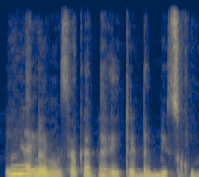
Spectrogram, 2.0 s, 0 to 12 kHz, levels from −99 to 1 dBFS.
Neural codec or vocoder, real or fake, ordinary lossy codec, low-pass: codec, 24 kHz, 1.5 kbps, HILCodec; fake; none; none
